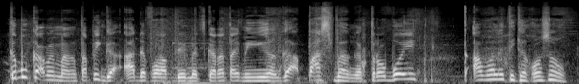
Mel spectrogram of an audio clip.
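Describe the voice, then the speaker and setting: Man, Indonesian accent, high pitch, esports co-caster, emphatic analytical commentary, repeated phrases. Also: lively intonation, brisk, a little hiss or hum. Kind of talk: live game analysis commentary.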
